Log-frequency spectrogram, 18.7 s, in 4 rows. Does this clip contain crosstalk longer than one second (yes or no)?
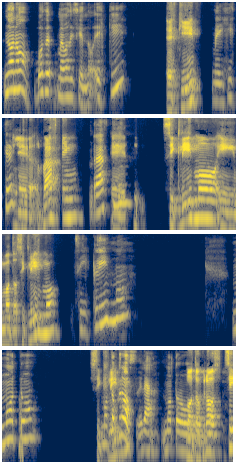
no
